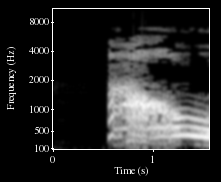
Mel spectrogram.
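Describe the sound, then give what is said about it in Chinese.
A human voice imitates a monster's terrifying howl in a children's story being read aloud: after a moment of silence, one loud, sustained, throaty wail bursts out and holds steady, its pitch sagging slightly as it drags on. “怪兽哈利生气了，他深吸一口气，使出浑身力气，发出一声最最可怕的嚎叫。”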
